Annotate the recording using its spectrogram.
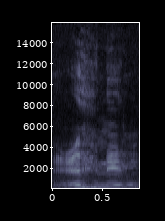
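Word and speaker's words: العهن: কাল এহনিল, কাল এহনিল, এহনিল এখানে হাটা সাকিন, এই হা উচ্চারণ করার সময় একটু ধাক্কা লাগবে।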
